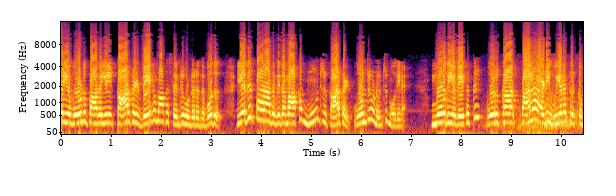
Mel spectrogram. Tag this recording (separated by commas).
Speech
